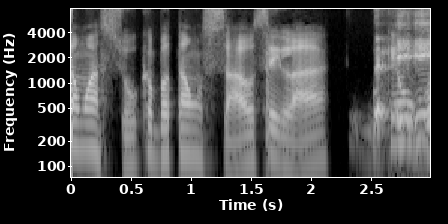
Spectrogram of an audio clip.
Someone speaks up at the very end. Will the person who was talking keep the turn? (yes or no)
no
